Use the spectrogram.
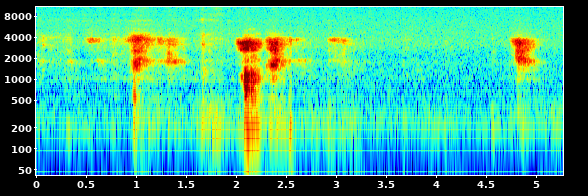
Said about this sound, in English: why don't we just keep on breathing deeply?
